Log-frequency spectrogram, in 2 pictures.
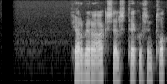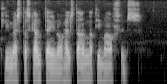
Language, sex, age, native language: Icelandic, male, 50-59, Icelandic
